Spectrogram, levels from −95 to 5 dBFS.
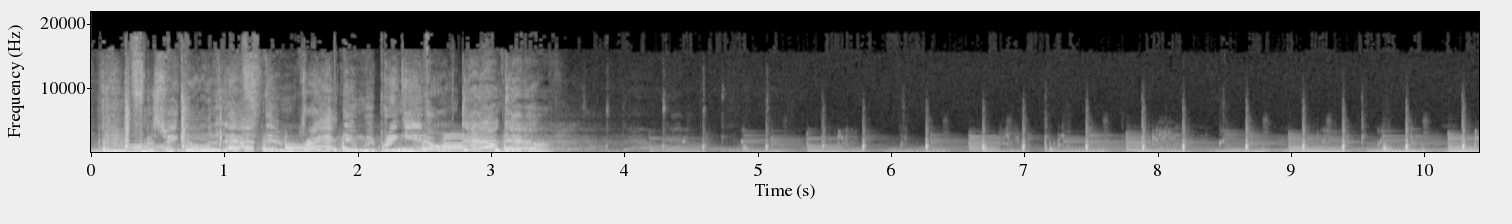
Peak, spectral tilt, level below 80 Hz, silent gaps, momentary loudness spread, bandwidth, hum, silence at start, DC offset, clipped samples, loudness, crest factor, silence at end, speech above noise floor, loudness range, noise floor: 0 dBFS; -4.5 dB/octave; -28 dBFS; none; 20 LU; 19 kHz; none; 0 s; under 0.1%; under 0.1%; -14 LUFS; 16 dB; 0 s; 23 dB; 17 LU; -35 dBFS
